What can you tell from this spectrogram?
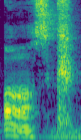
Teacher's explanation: ask ends in a k sound, and k is an unvoiced consonant sound. Unvoiced because you don't use your voice.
